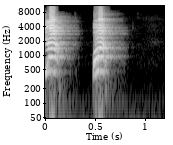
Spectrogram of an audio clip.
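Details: Vocal tic in a girl with Tourette syndrome, an involuntary vocal noise occurring mid-sentence.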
